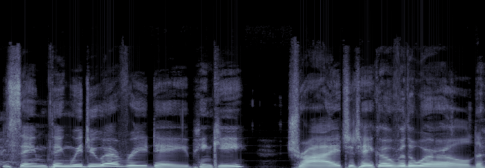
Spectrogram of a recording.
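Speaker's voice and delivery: deep, low, deliberate, measured cartoon mastermind voice. Talking about Pinky and the Brain, quoting the cartoon's famous line in a Brain voice. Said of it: "I don't really have the deep enough voice for it".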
